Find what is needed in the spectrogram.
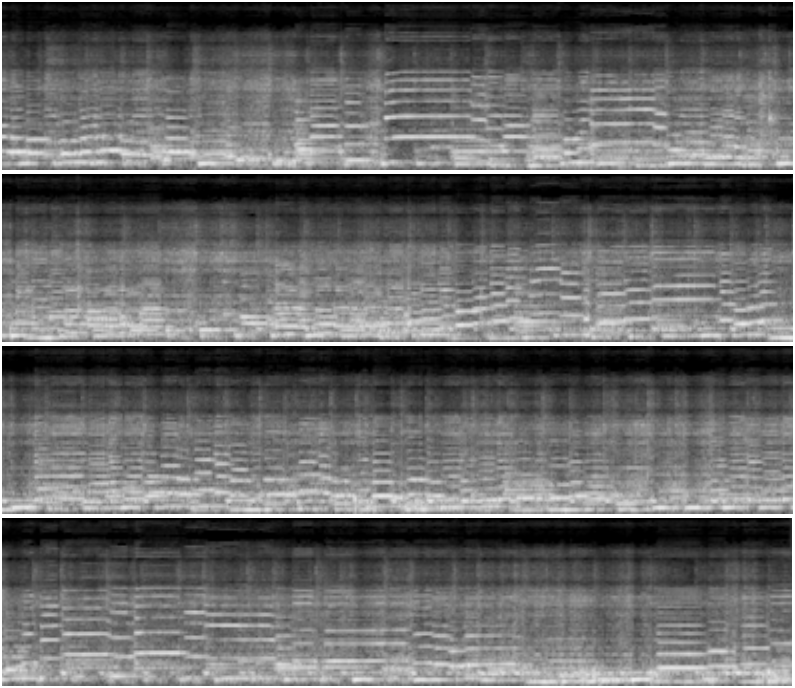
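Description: Live jazz: a saxophone plays a continuous melodic line over a drum kit and double bass.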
